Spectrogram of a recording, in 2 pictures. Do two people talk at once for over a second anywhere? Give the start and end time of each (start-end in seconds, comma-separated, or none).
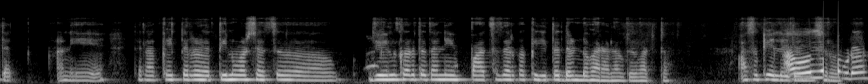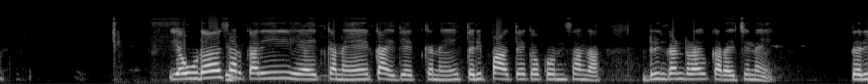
none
